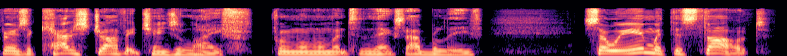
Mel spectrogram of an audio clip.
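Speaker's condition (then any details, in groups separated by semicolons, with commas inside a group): No condition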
